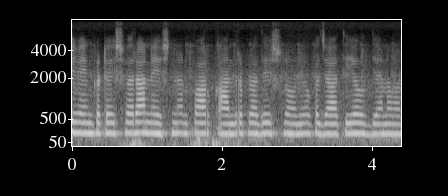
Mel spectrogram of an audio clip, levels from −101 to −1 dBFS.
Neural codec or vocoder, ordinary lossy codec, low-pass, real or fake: none; none; none; real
